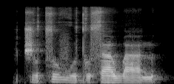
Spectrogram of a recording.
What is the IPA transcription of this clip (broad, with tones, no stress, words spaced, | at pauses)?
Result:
t͡ʃʊ˨t͡sʊ˦ vʊ˨dʊ˨sa˦ wa˨n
